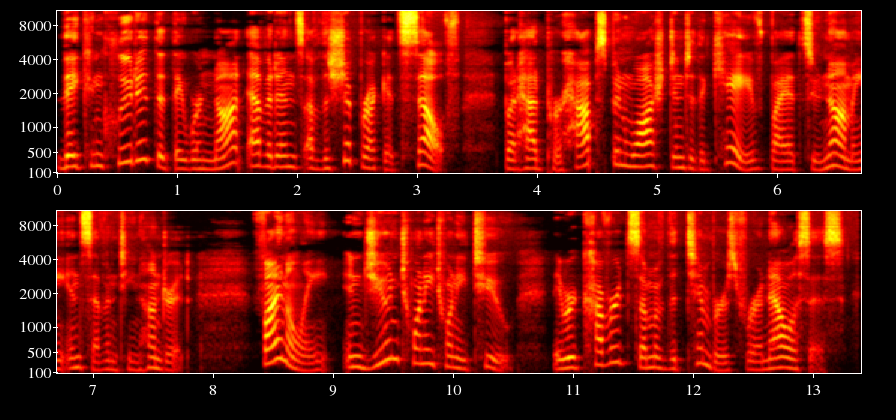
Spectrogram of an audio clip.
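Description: A woman reads the news from a script as a presenter. Her voice sits at a middle pitch for a woman, and she delivers it as narrated reporting. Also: lively intonation, moderate pace, fairly bright tone. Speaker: news reader.

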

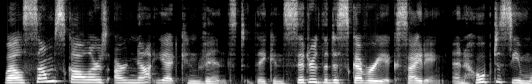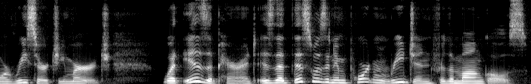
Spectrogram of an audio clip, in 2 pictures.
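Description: A woman reads scripted news as a presenter in a measured, formal, clearly enunciated way. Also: mid-range voice, big pitch swings.

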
